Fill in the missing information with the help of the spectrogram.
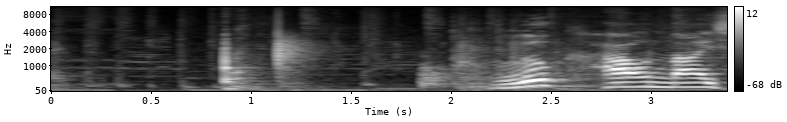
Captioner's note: ball bangs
